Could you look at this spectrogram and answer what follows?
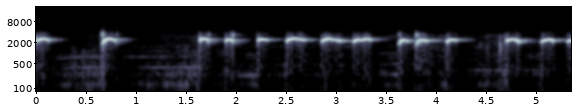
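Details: Pet cockatiel singing: short whistled notes, each with a quick upward flick, delivered in uneven bursts after a hesitant start, with faint low tones early on and a quiet indoor background.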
